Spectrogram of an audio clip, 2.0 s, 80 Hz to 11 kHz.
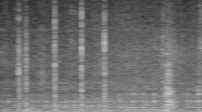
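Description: Yamaha XJ6 motorcycle's inline-four engine running steadily while riding, heard from the rider's seat, with a few sharp clicks over the drone.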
